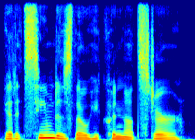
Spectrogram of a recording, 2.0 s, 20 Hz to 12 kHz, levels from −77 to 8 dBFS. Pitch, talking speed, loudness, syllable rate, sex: 180 Hz, 275 wpm, -14 LUFS, 5.6 syllables/s, female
